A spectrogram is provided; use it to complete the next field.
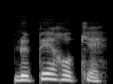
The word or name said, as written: le parroquet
